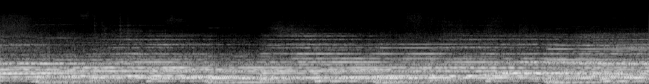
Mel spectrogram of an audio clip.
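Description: Music with sustained chords and a choir-like sound over low bass notes that change every second or two.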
